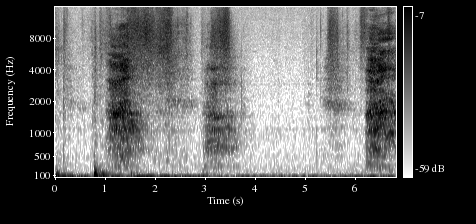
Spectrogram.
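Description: A person breathing out audibly in three long sighs, a few seconds apart.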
